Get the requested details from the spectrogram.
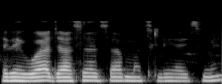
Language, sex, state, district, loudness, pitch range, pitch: Hindi, female, Bihar, Jamui, -17 LUFS, 165-175 Hz, 170 Hz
